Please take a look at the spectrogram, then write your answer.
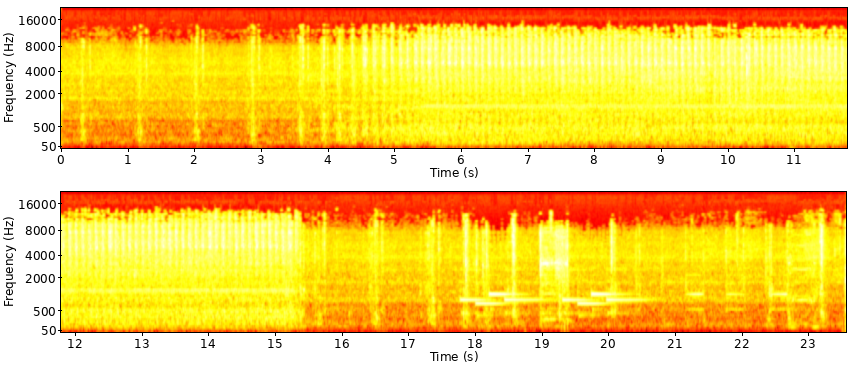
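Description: An embroidery sewing machine tacks down quilt fabric in the hoop, a close, steady mechanical whirring for about ten seconds, followed by clicks and faint electronic beeps.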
